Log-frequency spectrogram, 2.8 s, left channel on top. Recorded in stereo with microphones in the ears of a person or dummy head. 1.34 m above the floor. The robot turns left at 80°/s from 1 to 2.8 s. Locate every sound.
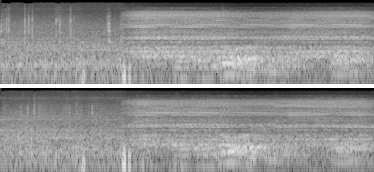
1.2 s a man speaking: 100° right, 1.7 m; by 2.7 s 145° left, 1.7 m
